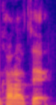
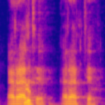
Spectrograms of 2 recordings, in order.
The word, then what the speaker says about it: karate: Everybody's toes clench the floor when you don't have socks on and you're doing karate. That's fair. Okay, so don't just say it, Chris. Karate. Just roll your R.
